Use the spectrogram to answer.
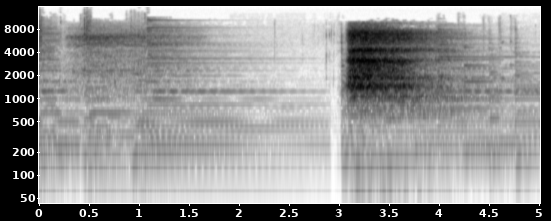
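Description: A slow, deep breath in and out, ending in a loud, breathy exhale that rises sharply over soft, sustained background music.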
